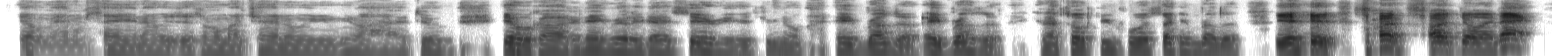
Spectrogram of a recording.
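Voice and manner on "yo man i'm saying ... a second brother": put-on meek, very not tough voice. Describing online tough talkers backing down, imitating them: imitating a meek, not-tough tone. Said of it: "to real model tone and very not tough".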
